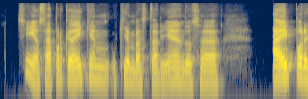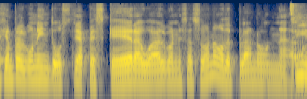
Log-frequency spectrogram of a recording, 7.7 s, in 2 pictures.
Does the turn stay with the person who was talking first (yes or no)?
no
